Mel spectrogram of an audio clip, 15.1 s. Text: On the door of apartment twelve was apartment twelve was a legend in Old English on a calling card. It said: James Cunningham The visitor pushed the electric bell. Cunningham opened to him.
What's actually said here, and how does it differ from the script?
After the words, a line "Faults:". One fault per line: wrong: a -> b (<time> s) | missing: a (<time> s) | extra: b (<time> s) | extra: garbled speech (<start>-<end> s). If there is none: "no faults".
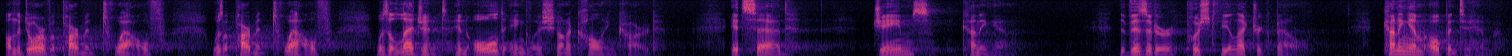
On the door of apartment twelve was apartment twelve was a legend in Old English on a calling card. It said: James Cunningham The visitor pushed the electric bell. Cunningham opened to him.
Faults:
no faults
